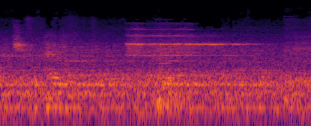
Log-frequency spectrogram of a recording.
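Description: Electronic sound effects from the Centurion Free Spins slot machine as its reels spin and stop on a small win, including a steady high electronic tone held for about two seconds in the middle.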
